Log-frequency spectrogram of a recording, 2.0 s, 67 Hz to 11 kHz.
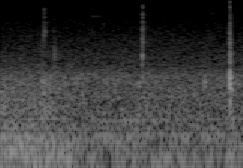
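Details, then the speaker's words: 1995 Dodge Ram 3500 dually, 5.9L 12V Cummins, stuck in a snowstorm: no crank, only light clicks from the anti-theft device, the last and sharpest being the starter solenoid; engine never turns over. With anti-theft removed, that last click disappears. "so that last click is the solenoid. So if I pull the anti-theft thing out and try to turn it over, there's not that last click."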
